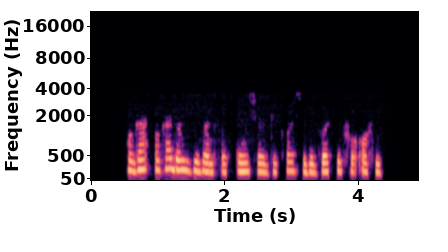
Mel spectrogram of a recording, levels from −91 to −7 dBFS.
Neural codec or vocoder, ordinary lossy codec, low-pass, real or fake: none; none; 3.6 kHz; real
